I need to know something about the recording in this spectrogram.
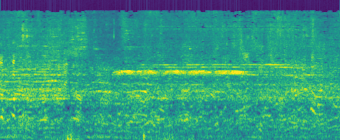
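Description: A large outdoor crowd murmurs and chatters.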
